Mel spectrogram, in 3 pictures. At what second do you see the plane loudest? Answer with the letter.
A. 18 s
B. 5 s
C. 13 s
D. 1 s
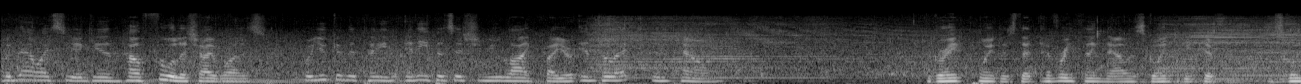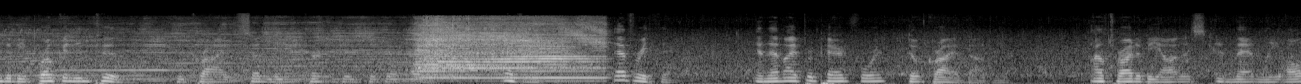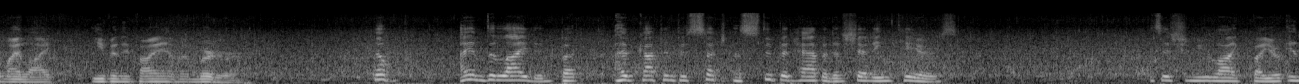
A.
